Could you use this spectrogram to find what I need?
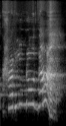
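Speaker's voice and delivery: high, incredulous retold question; startled question. Man startled that she knows the brand, incredulous.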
